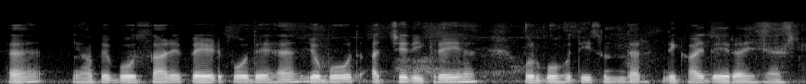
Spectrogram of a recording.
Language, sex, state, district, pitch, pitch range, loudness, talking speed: Hindi, male, Rajasthan, Jaipur, 100 Hz, 100-110 Hz, -15 LUFS, 165 wpm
